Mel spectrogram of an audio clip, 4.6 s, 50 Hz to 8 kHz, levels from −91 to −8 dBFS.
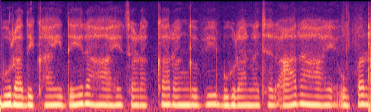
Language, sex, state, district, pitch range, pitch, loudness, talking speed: Hindi, female, Chhattisgarh, Kabirdham, 180-190 Hz, 180 Hz, -16 LUFS, 195 wpm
